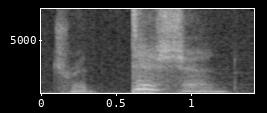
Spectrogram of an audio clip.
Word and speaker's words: tradition: And if you were fussing at your dog, where is the stress? Where do you put the most force in it? You would say, Tradition. This is the stressed syllable. Because this is unstressed, doesn't have as much force as this one, it can be represented by the schwa sound, Tradition. Now this is an open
